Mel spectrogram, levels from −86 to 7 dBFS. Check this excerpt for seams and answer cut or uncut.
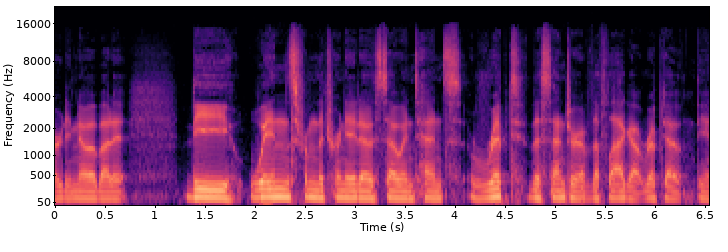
uncut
